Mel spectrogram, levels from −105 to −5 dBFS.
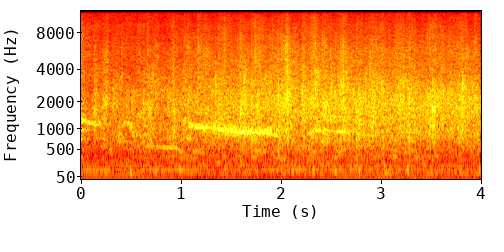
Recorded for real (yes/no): yes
